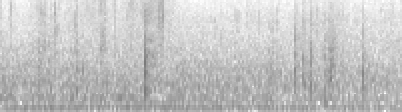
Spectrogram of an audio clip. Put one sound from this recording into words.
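A gloved hand rustles and pokes through crumbly soil.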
